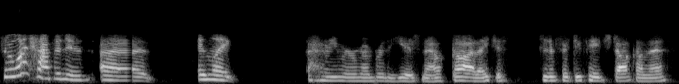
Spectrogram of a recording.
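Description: A woman co-hosting a podcast in casual chat, often interrupting herself as she tells things in an animated way. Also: fairly low pitch, normal speed, no echo, phone-quality sound. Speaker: podcast co-host.

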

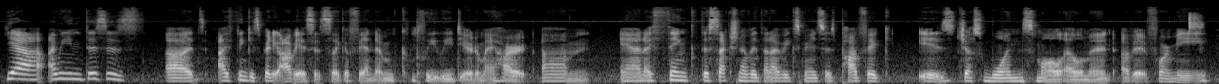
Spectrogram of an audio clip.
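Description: A woman's voice: low-pitched, huge pitch swings, moderate pace, vocal fry, hardly any pauses, a little hiss or hum. A woman co-hosting a podcast, chatting casually and informally with gushing fan enthusiasm. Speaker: podcast co-host.

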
